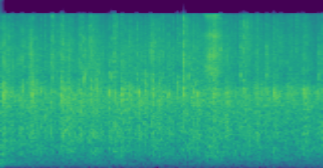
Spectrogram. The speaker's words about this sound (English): I, I like the way the, yeah, if you want to clap, go ahead. That's, that's good.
